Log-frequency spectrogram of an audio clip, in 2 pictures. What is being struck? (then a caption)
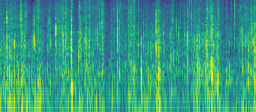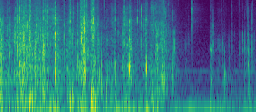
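Plastic zip-top bag filled with foil glitter. A small clear plastic zip-top bag with a green seal, full of silver glitter or foil bits, is held in both hands and crinkled and squeezed with long blue nails and fingertips. Dense, bright crackling and crinkling runs steadily for about four seconds, then thins out into softer, sparser rustles at the end.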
